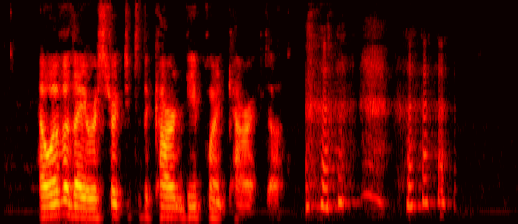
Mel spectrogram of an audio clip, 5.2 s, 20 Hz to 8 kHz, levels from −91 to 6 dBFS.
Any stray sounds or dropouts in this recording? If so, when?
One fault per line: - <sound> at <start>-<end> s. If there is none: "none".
- laugh at 3.0-4.6 s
